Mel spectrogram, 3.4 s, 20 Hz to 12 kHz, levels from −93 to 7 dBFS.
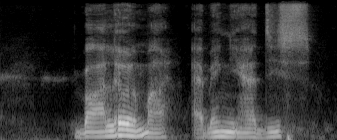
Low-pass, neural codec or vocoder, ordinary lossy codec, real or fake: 10.8 kHz; codec, 24 kHz, 0.9 kbps, WavTokenizer, small release; Opus, 64 kbps; fake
